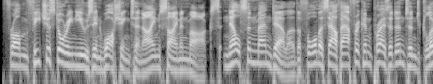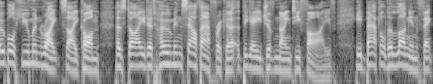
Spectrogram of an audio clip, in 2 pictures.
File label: newscast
